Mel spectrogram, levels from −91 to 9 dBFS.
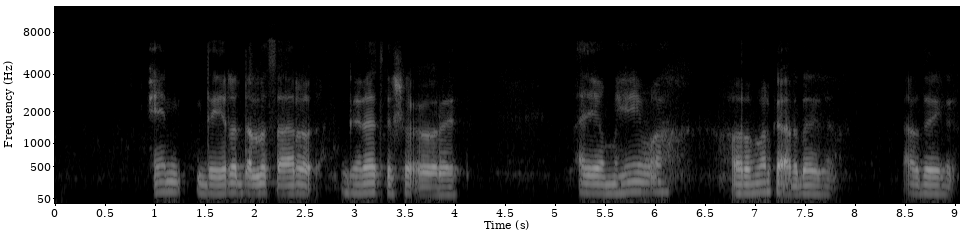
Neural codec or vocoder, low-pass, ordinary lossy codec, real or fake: codec, 16 kHz, 2 kbps, X-Codec, HuBERT features, trained on general audio; 7.2 kHz; Opus, 16 kbps; fake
